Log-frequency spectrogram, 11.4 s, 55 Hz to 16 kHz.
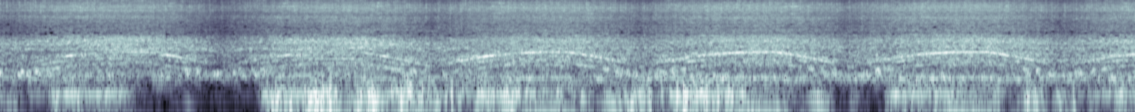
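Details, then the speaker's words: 2000 Honda Prelude SH, H22 engine, at idle off the pedal while warming up: idle rises and falls in slow waves about every two seconds, worse when warm; steady when rpm held, no misfire. Surging idle later fixed. "but if I let it sit down at idle this is me off the pedal it just does this at an idle until it starts warming up and then when it warms up it goes crazy"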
